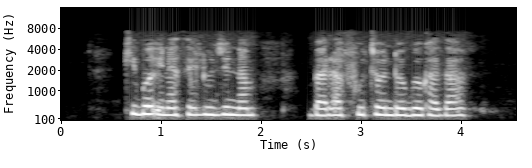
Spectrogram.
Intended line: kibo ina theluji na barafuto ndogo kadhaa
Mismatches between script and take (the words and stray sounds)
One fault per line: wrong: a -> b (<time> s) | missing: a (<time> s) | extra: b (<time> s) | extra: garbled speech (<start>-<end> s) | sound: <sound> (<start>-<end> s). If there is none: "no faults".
no faults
